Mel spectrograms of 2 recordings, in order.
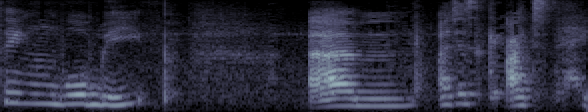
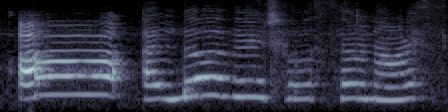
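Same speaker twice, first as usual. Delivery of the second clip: excited gushing; 11 semitones higher, 9 dB louder than usual. Real, not acted. Gushing about Stockholm.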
